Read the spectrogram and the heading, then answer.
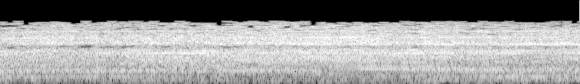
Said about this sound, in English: How many Spitfires have you counted so far, Julia? I'm trying to keep track.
